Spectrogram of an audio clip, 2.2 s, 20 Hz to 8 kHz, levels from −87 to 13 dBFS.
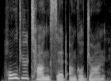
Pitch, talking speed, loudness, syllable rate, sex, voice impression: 195 Hz, 160 wpm, -16 LUFS, 4.2 syllables/s, female, feminine, very adult-like, slightly fluent, slightly intellectual, slightly elegant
